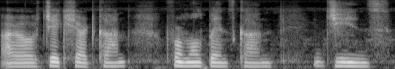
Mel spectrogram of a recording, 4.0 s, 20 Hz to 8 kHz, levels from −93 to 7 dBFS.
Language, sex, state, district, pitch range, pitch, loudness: Nagamese, female, Nagaland, Dimapur, 155-165 Hz, 160 Hz, -17 LUFS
